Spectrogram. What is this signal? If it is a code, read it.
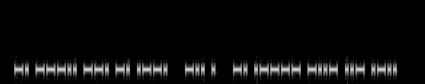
Morse code, heard as a keyed tone, about 46 wpm, 700 Hz. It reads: N8GNP DE N1XUL
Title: USA Callsign DE Callsign - 5 Characters - 45wpm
